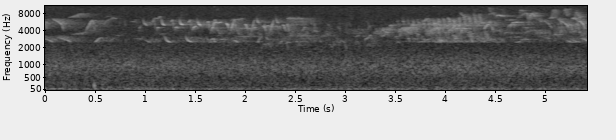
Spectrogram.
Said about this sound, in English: black-throated green warbler out there.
